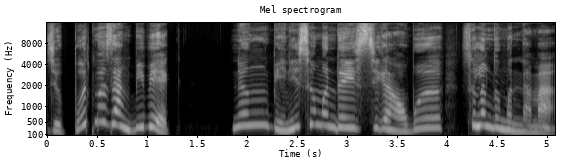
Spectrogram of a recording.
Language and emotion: Bodo, surprised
